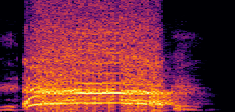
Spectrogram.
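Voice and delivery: very high, loud shriek; sudden scream. Real, not acted. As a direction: cut yourself off with a scream. Sudden scare mid-sentence.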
